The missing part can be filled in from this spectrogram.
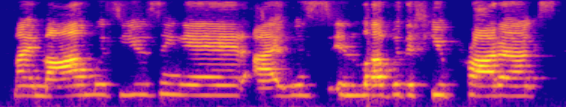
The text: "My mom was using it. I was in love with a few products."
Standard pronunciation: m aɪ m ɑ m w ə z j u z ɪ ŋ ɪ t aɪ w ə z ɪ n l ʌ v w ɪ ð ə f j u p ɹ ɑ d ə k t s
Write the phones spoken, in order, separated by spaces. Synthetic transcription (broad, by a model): m aɪ m ɑ m w ə z j u z ɪ ŋ ɪ t aɪ w ə z ɪ n l ʌ v w ɪ ð ə f j u p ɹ ɑ d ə k t s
